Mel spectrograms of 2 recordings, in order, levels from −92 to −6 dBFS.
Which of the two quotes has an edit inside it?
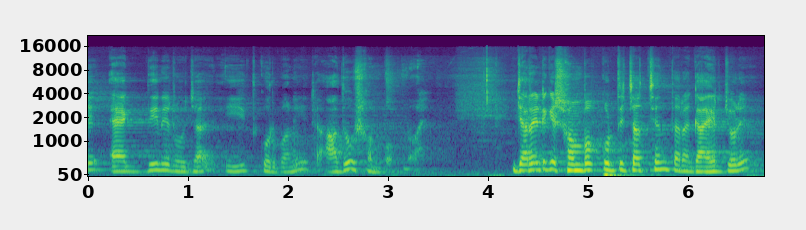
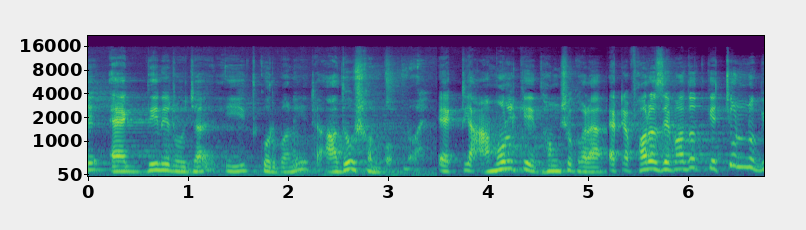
second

